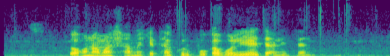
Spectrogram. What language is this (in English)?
Bangla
